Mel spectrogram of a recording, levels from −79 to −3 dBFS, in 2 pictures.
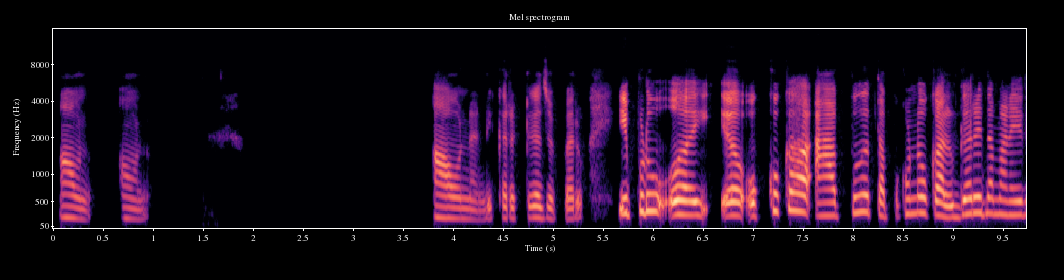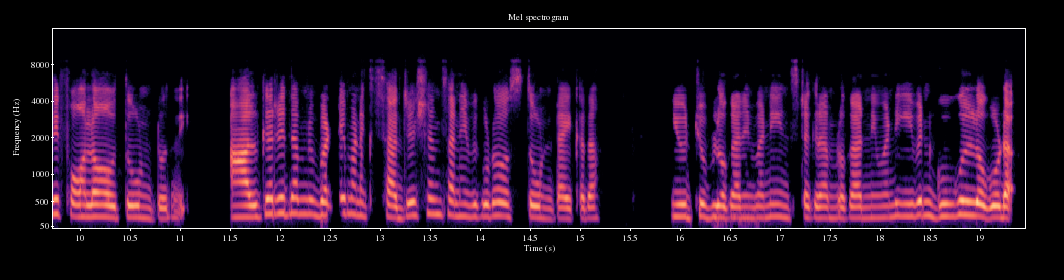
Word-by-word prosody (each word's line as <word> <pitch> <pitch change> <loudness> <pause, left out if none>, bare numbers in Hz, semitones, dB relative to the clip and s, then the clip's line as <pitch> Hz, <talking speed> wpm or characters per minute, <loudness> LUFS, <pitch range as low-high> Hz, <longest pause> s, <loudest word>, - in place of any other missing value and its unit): అవును. 190 -4 -5 0.4
అవును. 180 -2 -12 2.9
అవునండి. 185 -4 -3
కరెక్ట్‌గా 200 +1 -2
జెప్పారు. 185 0 -5 0.4
ఇప్పుడు 315 +4 +2 0.3
ఓయ్ 250 -1 +6 0.3
ఆహ్, 245 - +6
ఒక్కొక్క 315 +8 -1 0.4
యాప్పు 240 +4 +1 0.2
తప్పకుండా 275 +5 -3
ఒక - - -2
అల్గారిథం 275 +6 +2
అనేది 250 +2 0
ఫాలో 225 -1 +1
అవుతూ 210 0 -1
ఉంటుంది. 190 - -8 0.5
ఆ - - +3
ఆల్గారిథమ్‌ని 275 +5 0
బట్టి 245 +3 -1
మనకి 240 -4 -7
సజెషన్స్ 245 +6 -3
అనేవి 225 -2 -6
గూడా 230 +2 -1
వస్తూ 220 0 -8
ఉంటాయి 190 0 -4
కదా! 195 0 -4 0.8
యూట్యూబ్‌లో 215 -1 -2
గానివ్వండి, 205 +2 -5
ఇన్‌స్టాగ్రామ్‌‌‌లో 200 -1 -5
గానివ్వండి. 205 +2 -5
ఈవెన్ 245 +1 -1
గూగుల్‌లో 240 +1 +2
గూడా. 210 -1 +4
220 Hz, 105 wpm, -20 LUFS, 200-250 Hz, 2.9 s, ఓయ్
